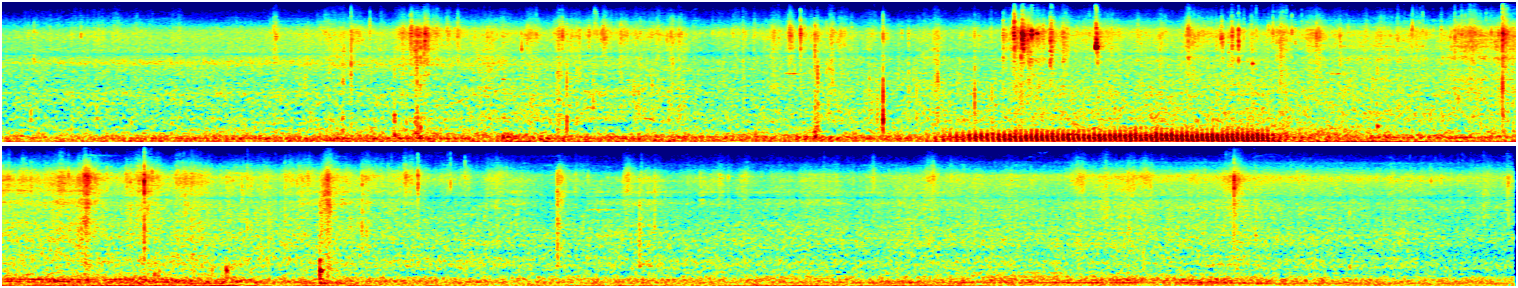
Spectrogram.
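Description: Outdoor ambience: a steady low rumble with scattered sharp crackles and snaps of dry leaf litter as monkeys move about on it. A louder rumble swells for about two seconds near the middle.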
